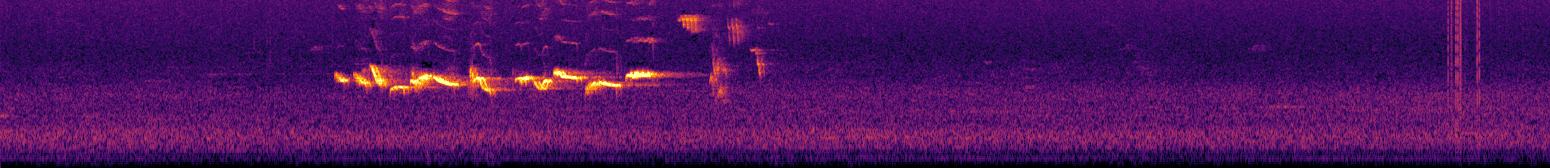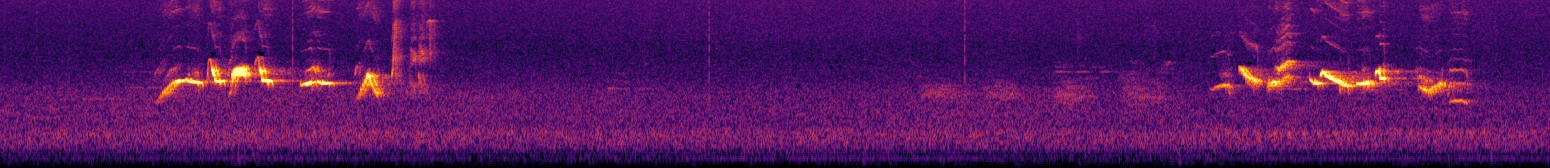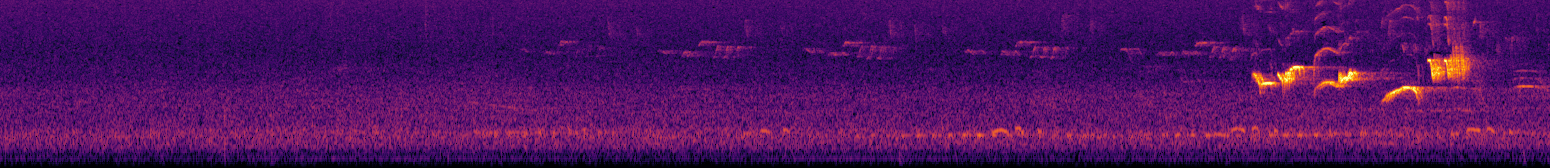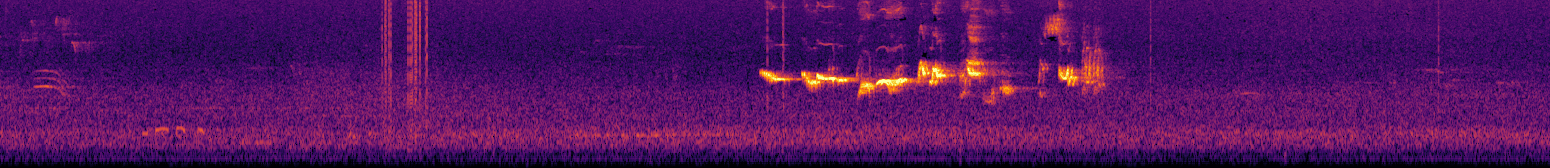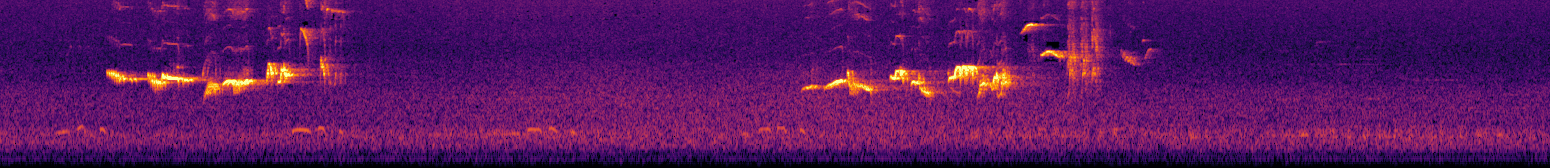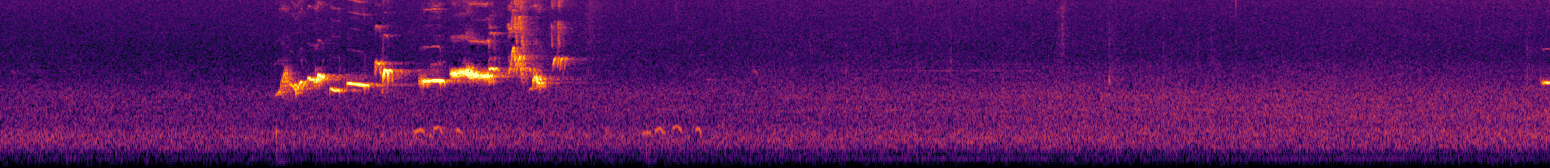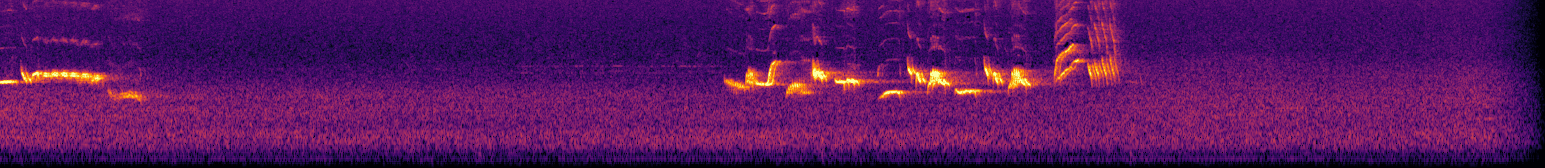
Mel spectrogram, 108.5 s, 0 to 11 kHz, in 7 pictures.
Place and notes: Birds, Hebrew University, Mount Scopus.
25 March 2019, 15:30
